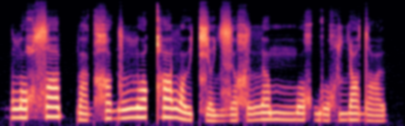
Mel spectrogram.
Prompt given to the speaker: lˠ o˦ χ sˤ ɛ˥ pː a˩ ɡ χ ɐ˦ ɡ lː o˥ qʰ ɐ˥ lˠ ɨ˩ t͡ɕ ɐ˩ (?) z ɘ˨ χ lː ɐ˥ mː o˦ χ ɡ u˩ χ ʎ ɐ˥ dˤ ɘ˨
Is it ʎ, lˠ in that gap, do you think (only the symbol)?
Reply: ʎ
